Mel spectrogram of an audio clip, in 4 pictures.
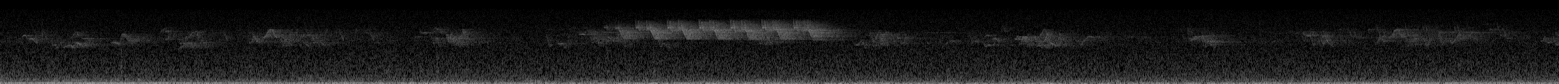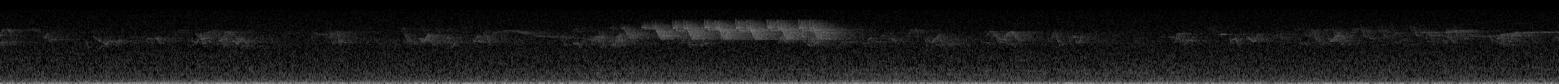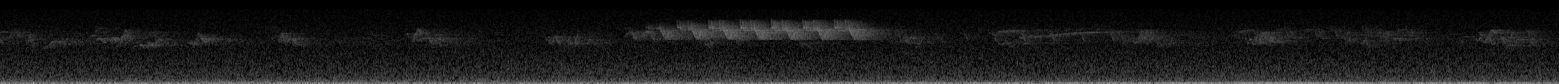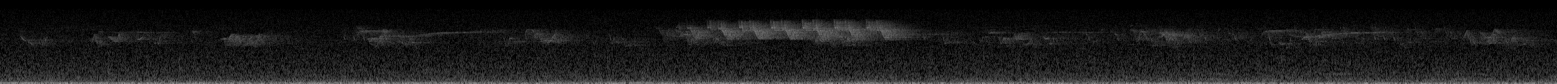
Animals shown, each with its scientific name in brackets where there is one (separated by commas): Eastern Wood-Pewee (Contopus virens), Black-throated Green Warbler (Setophaga virens), Ovenbird (Seiurus aurocapilla), Scarlet Tanager (Piranga olivacea), Red-eyed Vireo (Vireo olivaceus)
